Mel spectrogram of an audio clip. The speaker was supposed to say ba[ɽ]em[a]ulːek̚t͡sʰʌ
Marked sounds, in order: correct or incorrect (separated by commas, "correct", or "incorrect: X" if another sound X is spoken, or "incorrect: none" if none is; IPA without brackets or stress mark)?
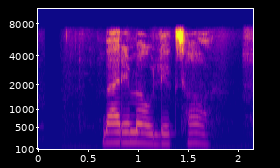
incorrect: ɾ, correct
